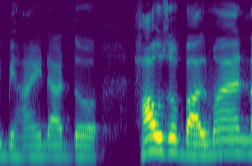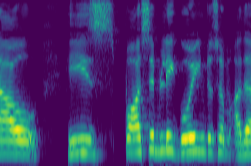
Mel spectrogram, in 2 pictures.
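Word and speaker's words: Balmain: उस way में समझ लो, but the correct pronunciation is Balma, right?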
